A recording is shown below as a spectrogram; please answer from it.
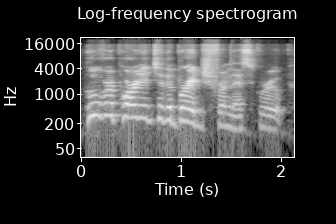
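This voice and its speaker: A woman's voice: on the high side, very animated, normal speed, fairly bright tone. A woman voicing a confident, flirtatious male starship first officer in an amateur radio play. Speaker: podcaster acting in script reenactment.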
